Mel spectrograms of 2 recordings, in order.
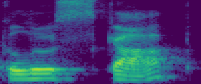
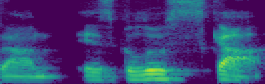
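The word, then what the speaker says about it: Glooscap: The Mi'kmaq is gluskap. It's the same name, gluskap, just pronounced a little differently in their language.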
